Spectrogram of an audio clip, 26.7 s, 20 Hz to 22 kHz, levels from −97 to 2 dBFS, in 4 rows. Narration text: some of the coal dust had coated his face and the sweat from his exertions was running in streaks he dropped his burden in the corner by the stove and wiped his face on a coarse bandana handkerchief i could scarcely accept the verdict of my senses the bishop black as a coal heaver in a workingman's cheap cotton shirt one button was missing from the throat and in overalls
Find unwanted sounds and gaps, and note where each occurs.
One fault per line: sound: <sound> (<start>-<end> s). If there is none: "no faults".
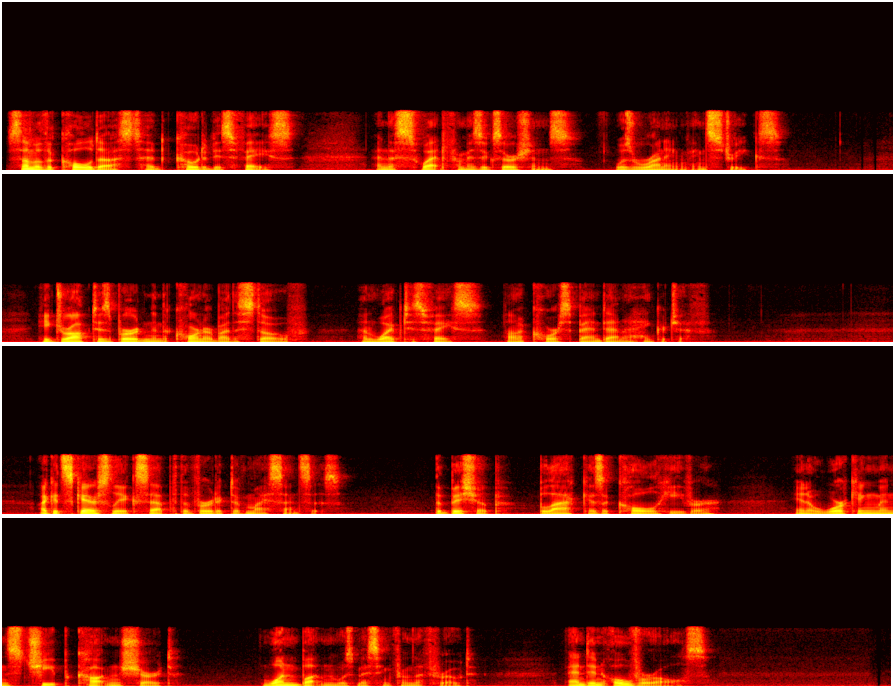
no faults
